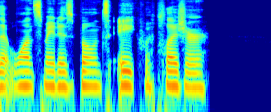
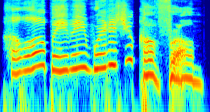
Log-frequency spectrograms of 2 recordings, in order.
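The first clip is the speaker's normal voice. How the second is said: high, louder sing-song coo at a kitten; cooing baby talk; 13 semitones higher, 4 dB louder than usual. Acted. Killer coos baby talk to the stray kitten, high and sweet.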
